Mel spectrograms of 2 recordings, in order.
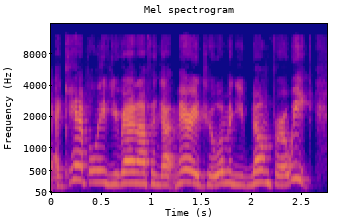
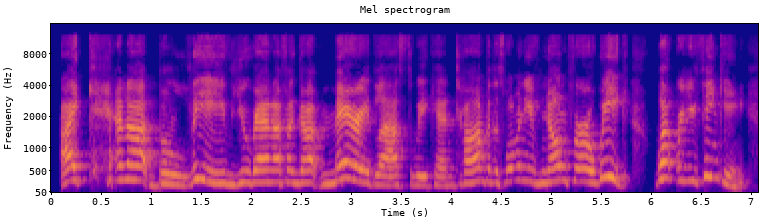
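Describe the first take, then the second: First: Said in the usual way. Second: Hammed-up disbelief, a little louder and higher; over-exaggerated emotion. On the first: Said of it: "But if I say". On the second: Shown as a demonstration. Improv teacher showing the host a big, hammed-up outburst. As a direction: play the scene partner big and shocked. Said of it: "We use over-exaggerated, um, emotions".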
